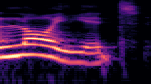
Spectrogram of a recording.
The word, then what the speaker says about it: Lloyd: ask a question um how do you pronounce i think it's floyd but double l o y d which is a surname oh lloyd so i mean that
